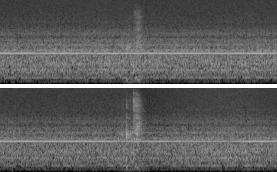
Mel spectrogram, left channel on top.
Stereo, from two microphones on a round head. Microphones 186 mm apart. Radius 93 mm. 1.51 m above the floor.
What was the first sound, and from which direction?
Chopping, 85° right.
